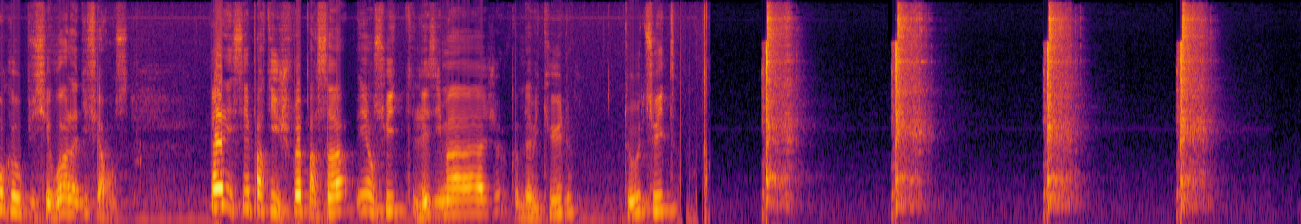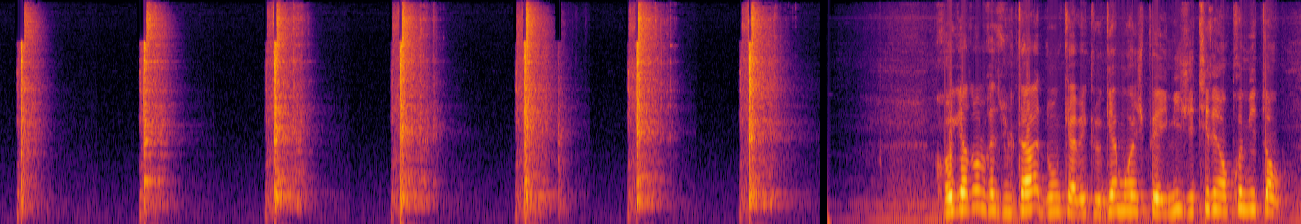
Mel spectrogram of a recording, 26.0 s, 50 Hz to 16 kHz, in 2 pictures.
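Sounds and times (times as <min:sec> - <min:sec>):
air rifle shots hitting metal: 0:07.6 - 0:08.2, 0:08.9 - 0:09.5, 0:10.4 - 0:11.0, 0:11.8 - 0:12.3, 0:13.2 - 0:13.6, 0:14.4 - 0:15.0, 0:15.6 - 0:16.3, 0:16.9 - 0:17.6, 0:18.2 - 0:21.2.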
